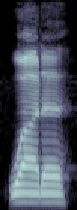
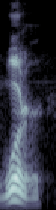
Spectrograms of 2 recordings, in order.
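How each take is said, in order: First: It is said New York style, dropping the R. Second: It is said with a General American R.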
